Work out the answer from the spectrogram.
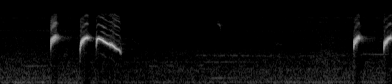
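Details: Calling the male, a caged female bird utters three rapid high downslurred chirps, a pause, then two more, clear against quiet background.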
